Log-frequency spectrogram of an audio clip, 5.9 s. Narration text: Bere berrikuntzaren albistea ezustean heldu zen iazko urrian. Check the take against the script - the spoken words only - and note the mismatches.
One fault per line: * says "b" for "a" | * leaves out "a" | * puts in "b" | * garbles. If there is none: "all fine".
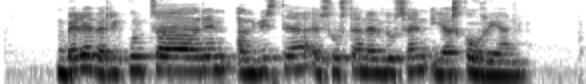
all fine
